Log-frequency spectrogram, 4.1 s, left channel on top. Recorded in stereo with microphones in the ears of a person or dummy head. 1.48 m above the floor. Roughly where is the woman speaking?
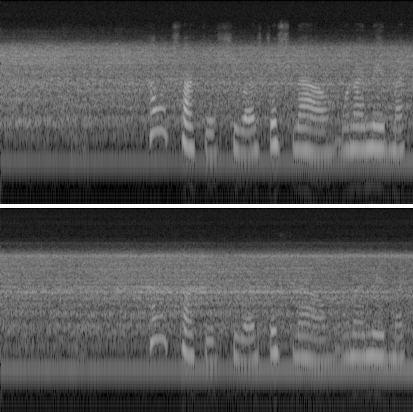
Left.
